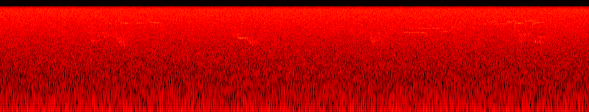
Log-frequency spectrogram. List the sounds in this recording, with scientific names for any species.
Vireo solitarius, Regulus satrapa, Setophaga virens, Setophaga fusca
